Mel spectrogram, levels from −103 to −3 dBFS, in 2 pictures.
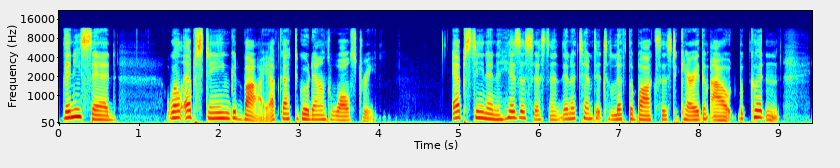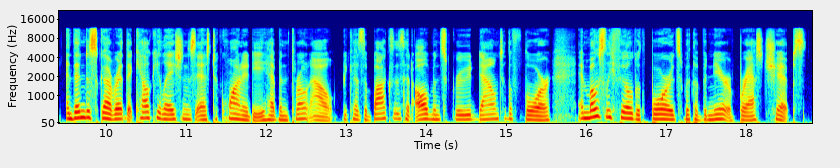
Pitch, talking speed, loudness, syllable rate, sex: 170 Hz, 205 wpm, -20 LUFS, 5.5 syllables/s, female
